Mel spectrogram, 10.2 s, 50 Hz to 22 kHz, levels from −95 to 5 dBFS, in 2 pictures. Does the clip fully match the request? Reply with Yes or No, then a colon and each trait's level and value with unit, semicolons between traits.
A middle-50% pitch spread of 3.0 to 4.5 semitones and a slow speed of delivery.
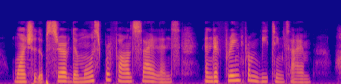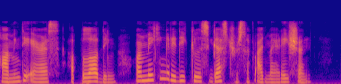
Yes: average, 4.1 semitones; slow, 130 wpm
